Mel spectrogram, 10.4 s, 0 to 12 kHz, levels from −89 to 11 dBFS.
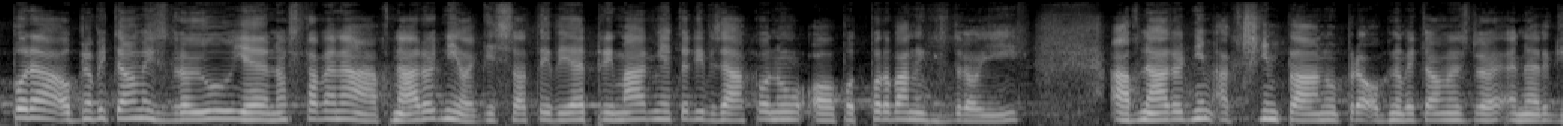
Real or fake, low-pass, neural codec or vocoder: fake; 10.8 kHz; codec, 44.1 kHz, 3.4 kbps, Pupu-Codec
